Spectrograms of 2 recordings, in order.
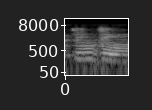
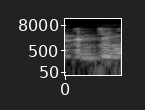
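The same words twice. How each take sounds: First: "cincing" said with a CH sound at the start; Ambon pronunciation. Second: Said in the usual way. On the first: Shown as a demonstration. Ustaz showing how Ambonese say the word, "cincing". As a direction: swap the K of kencing for CH: "cincing". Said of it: "orang Ambon bilang cincing". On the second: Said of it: "Orang Jawa bilang kencing".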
